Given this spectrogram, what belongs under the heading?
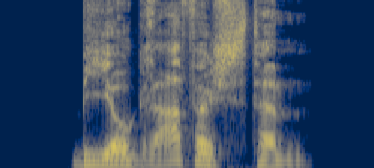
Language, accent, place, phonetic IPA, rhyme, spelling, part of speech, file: German, Germany, Berlin, [bioˈɡʁaːfɪʃstəm], -aːfɪʃstəm, biographischstem, adjective, De-biographischstem.ogg
- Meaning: strong dative masculine/neuter singular superlative degree of biographisch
